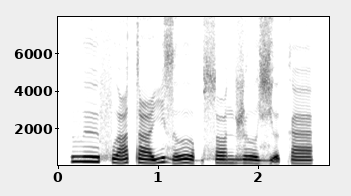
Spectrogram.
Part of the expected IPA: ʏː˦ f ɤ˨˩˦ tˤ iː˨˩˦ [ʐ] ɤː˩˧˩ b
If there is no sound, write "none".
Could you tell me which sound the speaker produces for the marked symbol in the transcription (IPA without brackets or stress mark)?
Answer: z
